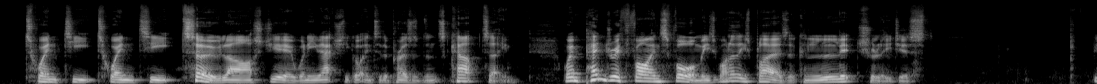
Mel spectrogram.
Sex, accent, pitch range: male, British, 95-135 Hz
